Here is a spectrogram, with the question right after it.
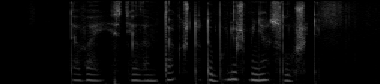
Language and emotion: Russian, neutral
